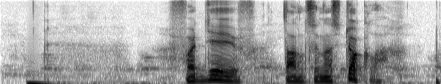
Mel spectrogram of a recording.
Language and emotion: Russian, positive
